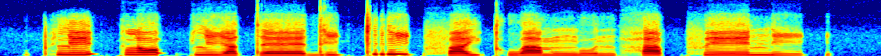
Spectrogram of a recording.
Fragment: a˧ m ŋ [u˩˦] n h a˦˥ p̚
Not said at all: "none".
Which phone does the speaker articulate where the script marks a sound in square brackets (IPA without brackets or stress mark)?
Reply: u˨˩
